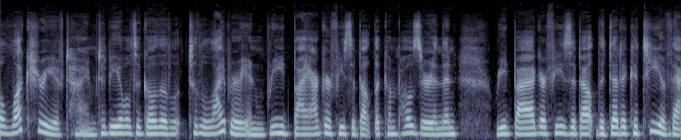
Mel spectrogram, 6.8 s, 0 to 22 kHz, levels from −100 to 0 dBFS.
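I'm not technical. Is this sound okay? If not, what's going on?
Yes, no technical faults are audible anywhere in this speech recording.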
